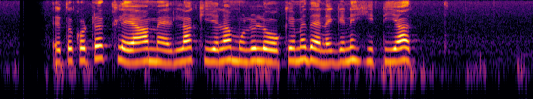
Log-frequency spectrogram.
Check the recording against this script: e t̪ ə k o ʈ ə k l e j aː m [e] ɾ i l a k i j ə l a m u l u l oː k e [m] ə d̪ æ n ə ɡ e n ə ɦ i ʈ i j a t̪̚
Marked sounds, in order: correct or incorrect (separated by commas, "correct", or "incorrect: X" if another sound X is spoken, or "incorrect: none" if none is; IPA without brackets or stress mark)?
incorrect: æ, correct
